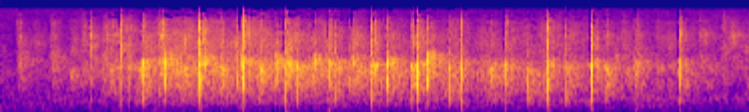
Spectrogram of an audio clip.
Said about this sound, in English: I want us to all give a round of applause to someone who has put his energy and his life behind saving mankind, Dr. Hong.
